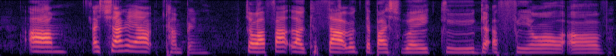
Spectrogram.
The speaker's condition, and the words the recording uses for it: Deafness. She um she was deaf as well, and she uses speech just like I do.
